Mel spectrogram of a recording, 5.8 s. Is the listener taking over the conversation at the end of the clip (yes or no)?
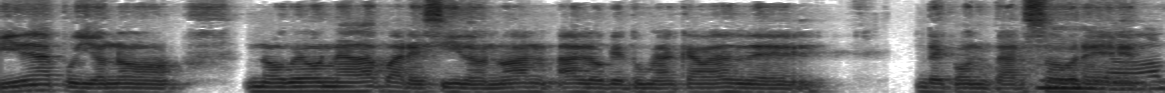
yes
